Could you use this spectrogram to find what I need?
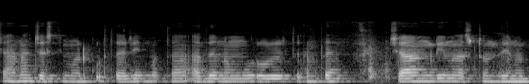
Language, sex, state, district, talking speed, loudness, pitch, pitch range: Kannada, male, Karnataka, Belgaum, 180 wpm, -20 LUFS, 140 Hz, 135-140 Hz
